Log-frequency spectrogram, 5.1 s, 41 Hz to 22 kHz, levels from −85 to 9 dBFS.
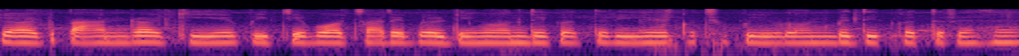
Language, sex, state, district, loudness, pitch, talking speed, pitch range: Hindi, female, Chhattisgarh, Bilaspur, -18 LUFS, 190 Hz, 235 wpm, 185-190 Hz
